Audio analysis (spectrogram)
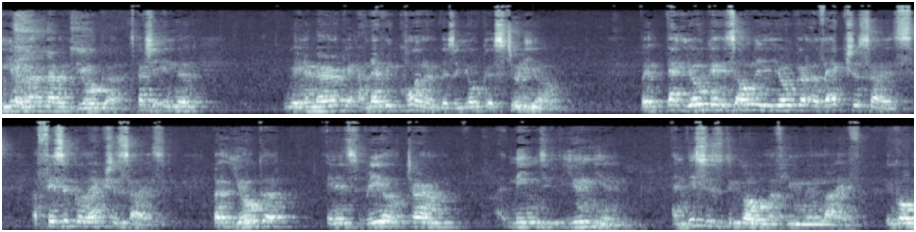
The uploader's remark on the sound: This is a recording of a lecture. At the Renaissance Universal Club in Bhubaneshvar, India.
